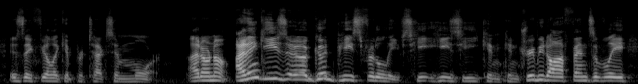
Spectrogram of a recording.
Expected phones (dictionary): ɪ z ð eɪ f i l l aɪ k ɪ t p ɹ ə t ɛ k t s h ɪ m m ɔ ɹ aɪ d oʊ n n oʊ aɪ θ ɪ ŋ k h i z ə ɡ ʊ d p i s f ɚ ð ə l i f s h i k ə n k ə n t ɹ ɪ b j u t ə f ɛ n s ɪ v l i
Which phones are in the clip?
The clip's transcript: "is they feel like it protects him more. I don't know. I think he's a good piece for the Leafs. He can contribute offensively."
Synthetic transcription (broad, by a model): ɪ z ð eɪ f i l l aɪ k ɪ t p ɹ ə t ɛ k t s h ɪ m m ɔ ɹ aɪ d oʊ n n oʊ aɪ θ ɪ ŋ k h i z ə ɡ ʊ d p i s f ɚ ð ə l i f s h i k ə n k ə n t ɹ ɪ b j u t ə f ɛ n s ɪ v l i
